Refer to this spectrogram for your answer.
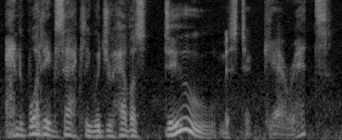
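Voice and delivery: softly voiced, pointed old elf woman; an elderly elf questioning, falling away in volume; hushed old woman of the elves. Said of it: "the old elf woman say".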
